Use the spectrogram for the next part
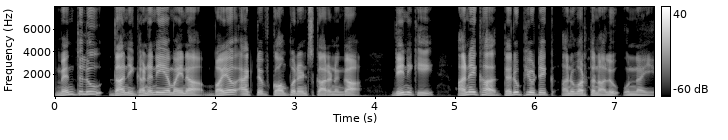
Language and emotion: Telugu, neutral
